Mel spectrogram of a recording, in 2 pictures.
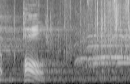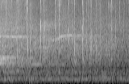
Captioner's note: applause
